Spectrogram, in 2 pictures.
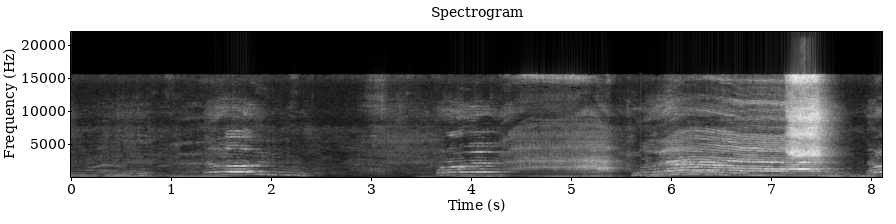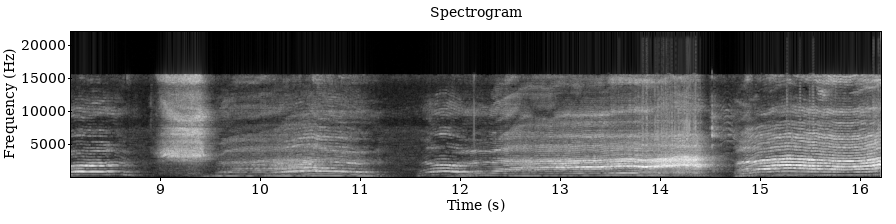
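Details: Angry cat producing a series of drawn-out, wavering yowls and whining meows, rising and falling in pitch, about one each second, growing louder and harsher toward the end with short breathy gaps between them.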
